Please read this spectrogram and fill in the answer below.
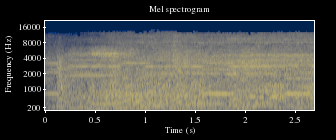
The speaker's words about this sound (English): This is Brixton, where this train terminates.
